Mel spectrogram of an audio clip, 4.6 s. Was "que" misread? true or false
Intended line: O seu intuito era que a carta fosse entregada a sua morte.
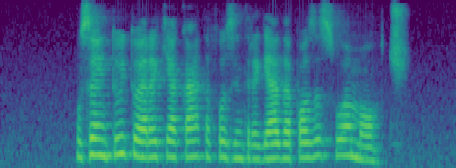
false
